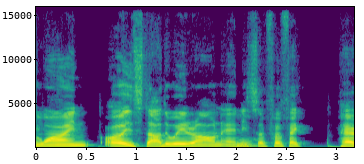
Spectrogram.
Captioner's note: laughs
